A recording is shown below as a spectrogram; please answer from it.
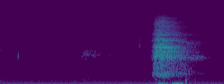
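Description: A man's sigh: one short breathy exhale into a close microphone about one and a half seconds in, after near silence.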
